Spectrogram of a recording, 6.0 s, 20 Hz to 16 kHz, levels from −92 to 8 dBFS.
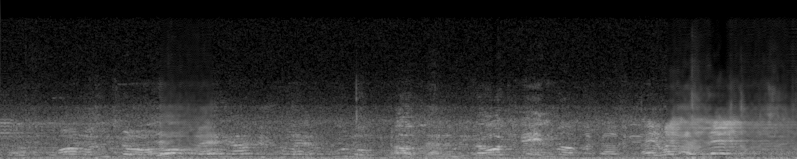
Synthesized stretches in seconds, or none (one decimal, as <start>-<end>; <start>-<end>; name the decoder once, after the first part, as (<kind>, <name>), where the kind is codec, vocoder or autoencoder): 1.2-1.6 (vocoder, Vocos); 5.0-6.0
